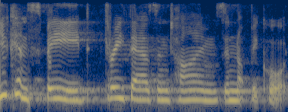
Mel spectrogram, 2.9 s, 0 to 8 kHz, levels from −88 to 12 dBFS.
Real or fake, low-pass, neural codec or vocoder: real; 7.2 kHz; none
